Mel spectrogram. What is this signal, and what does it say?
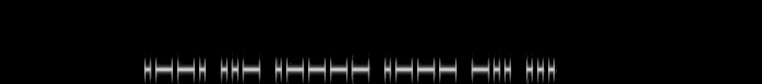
Morse code, heard as a keyed tone, about 22 wpm, 700 Hz. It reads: PU1JDS
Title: DXCC-100 Call Signs - 6 Characters - Repeated 2x - 22wpm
